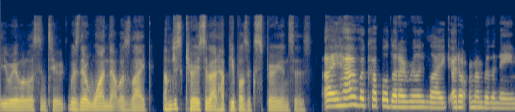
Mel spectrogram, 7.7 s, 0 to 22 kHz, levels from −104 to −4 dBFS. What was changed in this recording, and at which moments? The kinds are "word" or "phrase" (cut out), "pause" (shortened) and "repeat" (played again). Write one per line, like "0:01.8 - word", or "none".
0:02.3 - pause
0:04.7 - pause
